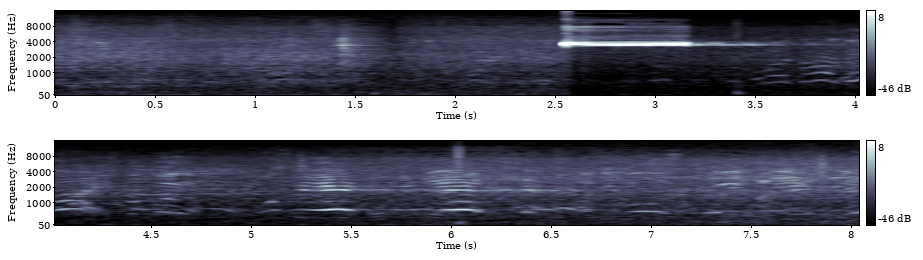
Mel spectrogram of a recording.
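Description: Referee's whistle, one short shrill blast about two and a half seconds in, signalling the kick-off; players' shouts follow.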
